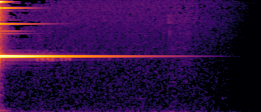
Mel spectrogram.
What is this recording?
children instrument toy xylophone
children, toy, instrument, xylophone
